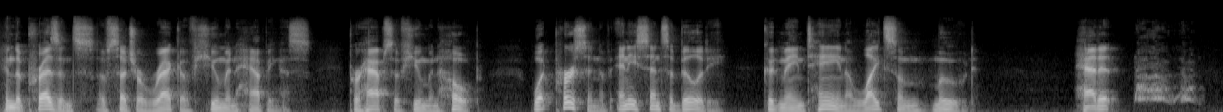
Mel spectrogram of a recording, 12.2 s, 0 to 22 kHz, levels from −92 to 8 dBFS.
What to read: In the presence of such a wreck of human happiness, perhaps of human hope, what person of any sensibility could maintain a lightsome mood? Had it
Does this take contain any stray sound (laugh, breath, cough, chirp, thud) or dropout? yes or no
yes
